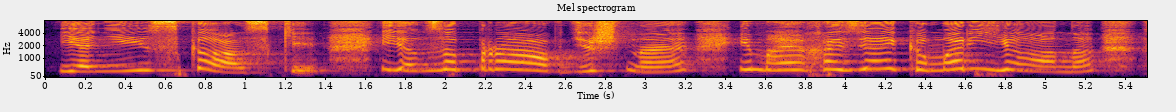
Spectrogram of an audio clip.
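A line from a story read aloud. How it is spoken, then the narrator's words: Sobbing. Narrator (Russian): всхлипывая, проговорила Ариша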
